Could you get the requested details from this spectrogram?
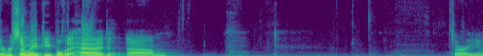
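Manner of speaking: anxious, nervous, hesitant speech. Explaining rising land costs and losing the thread mid-sentence: nervous. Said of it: "I'm just nervous".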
